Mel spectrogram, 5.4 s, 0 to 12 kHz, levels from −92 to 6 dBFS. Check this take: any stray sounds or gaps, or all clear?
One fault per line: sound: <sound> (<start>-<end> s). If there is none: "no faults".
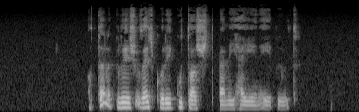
sound: dropout (3.2-3.3 s)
